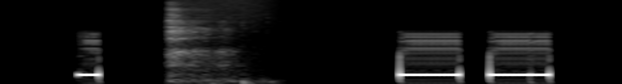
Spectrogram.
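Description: phone call ringing tone

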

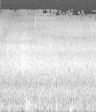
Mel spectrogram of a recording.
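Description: ocean waves and surf

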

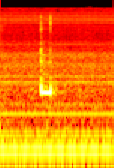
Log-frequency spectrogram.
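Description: telephone call tones

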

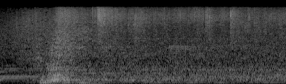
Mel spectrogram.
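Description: shower water running

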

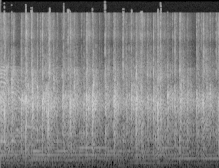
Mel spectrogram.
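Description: audience applauding

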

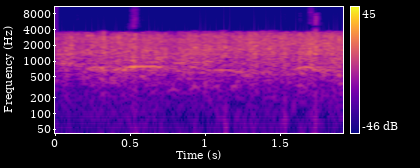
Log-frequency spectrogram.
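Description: audience applause

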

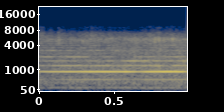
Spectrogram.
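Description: shofar ram's horn blast

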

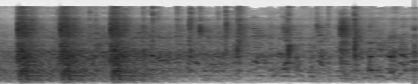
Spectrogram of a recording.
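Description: gunshot

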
